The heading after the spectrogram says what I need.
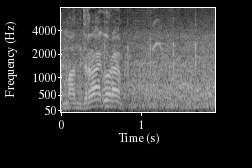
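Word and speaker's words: Mandragora: дебютирует 17-летний полузащитник орландо мандрагора именно так таким ударением фамилию назвал я но и даст им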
